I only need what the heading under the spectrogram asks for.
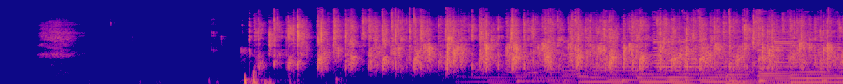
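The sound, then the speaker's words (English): After a soft breath and brief quiet, an audience at an evening performance event breaks into loud, sustained applause for the performers with dense clapping, while steady music rises underneath toward the end. “Another round for round of applause for Ben Norris and Keisha Thompson”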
